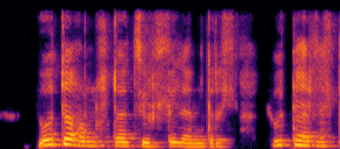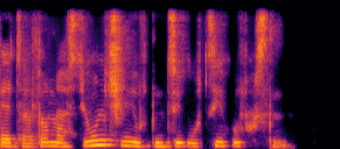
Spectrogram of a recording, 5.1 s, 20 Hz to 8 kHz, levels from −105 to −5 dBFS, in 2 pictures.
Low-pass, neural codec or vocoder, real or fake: 7.2 kHz; codec, 16 kHz, 4 kbps, X-Codec, HuBERT features, trained on balanced general audio; fake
